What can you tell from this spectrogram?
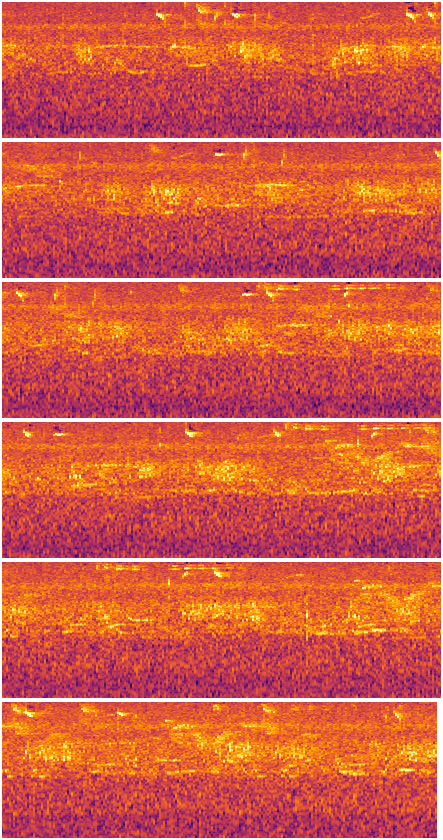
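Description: Steady rain falling, with small birds chirping now and then.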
